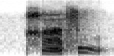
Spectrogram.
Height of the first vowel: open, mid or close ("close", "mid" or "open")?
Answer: open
